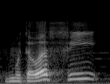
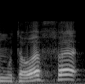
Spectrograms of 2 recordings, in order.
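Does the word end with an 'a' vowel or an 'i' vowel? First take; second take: i; a. First: The word ends with an 'i' vowel. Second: The word ends with an 'a' vowel. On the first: The one who causes death. "ما تكسرهاش، المتوفي الله" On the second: The one who has died. "افتحها ... انما المتوفى العبد"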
